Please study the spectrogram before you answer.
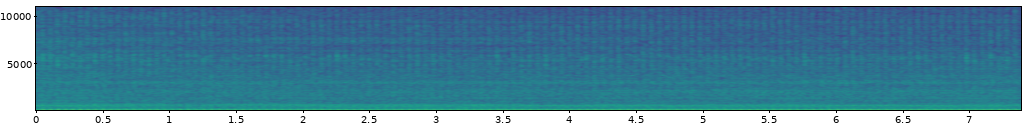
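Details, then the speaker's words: Scag zero-turn mower with replacement engine, fresh oil and new oil filter, first start: starts right away and runs with steady, even thumping, no misses, knocks or surging; running well. "started right away, and sounds like it's running pretty good."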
